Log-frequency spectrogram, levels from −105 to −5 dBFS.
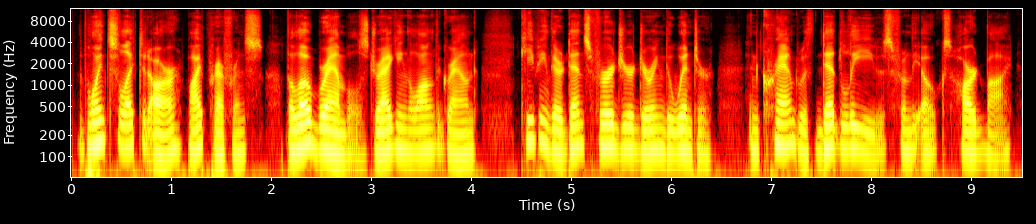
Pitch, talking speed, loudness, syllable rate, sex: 120 Hz, 190 wpm, -22 LUFS, 5.7 syllables/s, male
